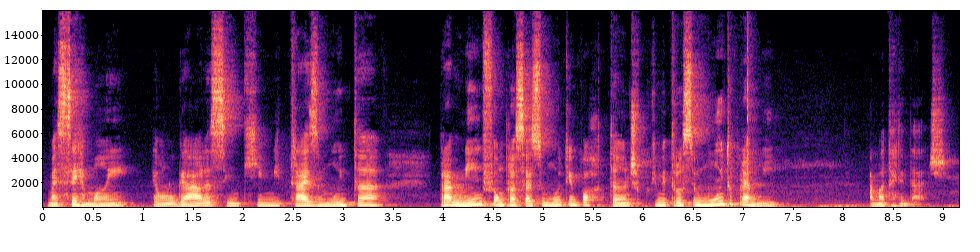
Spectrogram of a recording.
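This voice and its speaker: A woman in her forties with a Bahian Brazilian accent softened by years in Rio, hosting a podcast in a rambling, confiding personal monologue full of asides. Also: on the low side, measured pace. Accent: Brazilian Portuguese, Bahian softened by years in Rio. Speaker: podcast host.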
